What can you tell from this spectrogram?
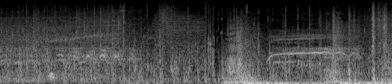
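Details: Wild mustang in eastern California giving a drawn-out whinny that wavers then steadies near the end, following a fainter earlier neigh, over rumbling hoofbeats and wind.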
